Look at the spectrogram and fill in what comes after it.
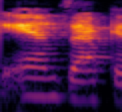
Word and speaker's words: Anzac: I pronounce it Anzac in my head, but I don't know if that's right. – I think Anzac is it.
